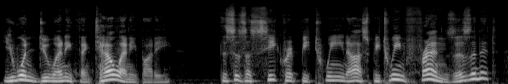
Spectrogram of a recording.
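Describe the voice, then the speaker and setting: A man's voice: fairly high pitch, sing-song, normal speed, dry recording, studio quality. A man playing an anxious, sensitive young man in a radio drama, speaking in an earnest, faltering, dramatic way. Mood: nervous, pleading. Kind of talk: old-time radio drama acting with diary narration.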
